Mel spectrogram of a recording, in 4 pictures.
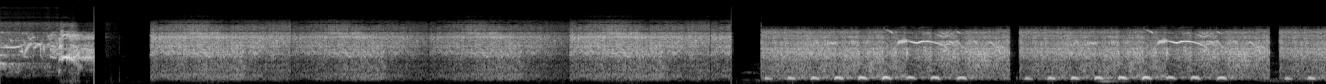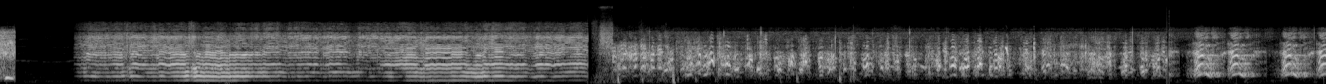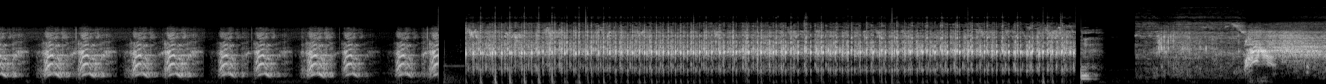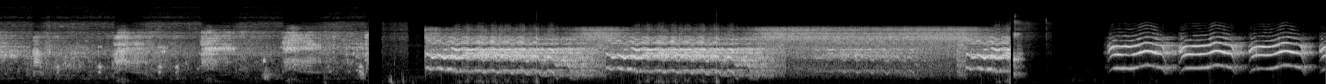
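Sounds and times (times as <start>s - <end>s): dog barking: 25.0s - 30.9s
horses whinnying: 44.0s - 47.4s.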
